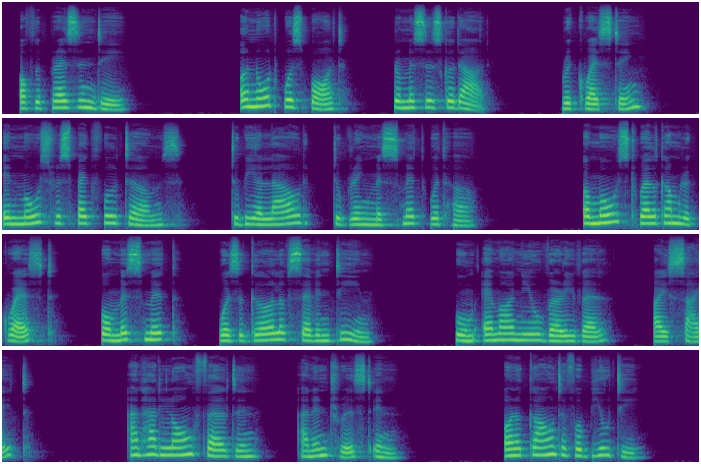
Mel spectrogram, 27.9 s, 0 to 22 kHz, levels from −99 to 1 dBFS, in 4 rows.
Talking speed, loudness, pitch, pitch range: 125 wpm, -22 LUFS, 215 Hz, 190-245 Hz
